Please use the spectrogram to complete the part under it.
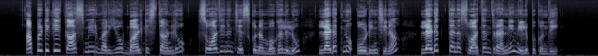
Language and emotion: Telugu, neutral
